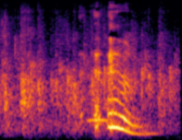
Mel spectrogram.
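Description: An audience gives a steady round of applause to welcome a speaker up, a dense wash of clapping throughout, with a brief gliding whistle-like tone sweeping down partway through.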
